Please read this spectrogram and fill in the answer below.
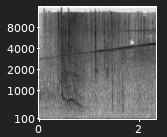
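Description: Sound effects for a slingshot projectile in flight: a low rumble under a thin whistle that climbs slowly in pitch, with a short falling squeal about half a second in.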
